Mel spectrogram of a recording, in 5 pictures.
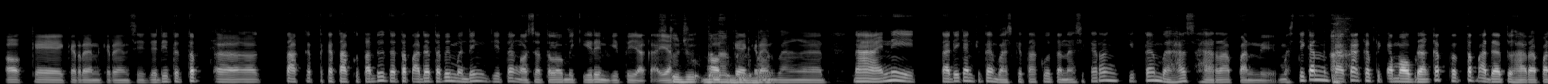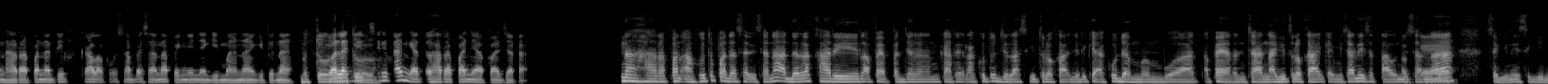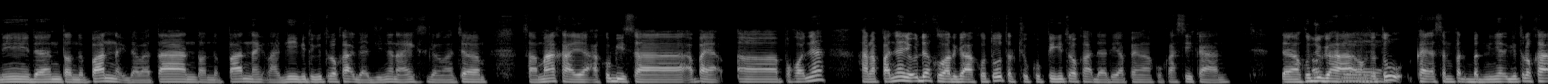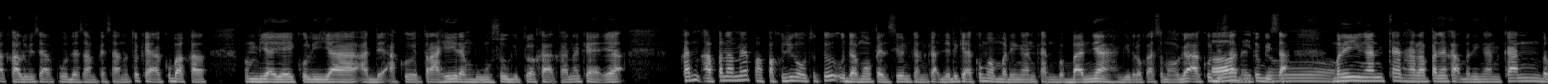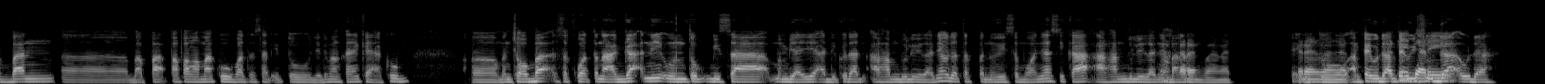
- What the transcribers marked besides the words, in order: other background noise; tapping
- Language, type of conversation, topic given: Indonesian, podcast, Bagaimana kamu menentukan kapan harus mengambil risiko?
